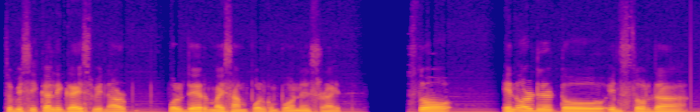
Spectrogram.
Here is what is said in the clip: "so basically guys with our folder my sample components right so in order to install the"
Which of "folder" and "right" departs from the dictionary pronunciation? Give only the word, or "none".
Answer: folder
